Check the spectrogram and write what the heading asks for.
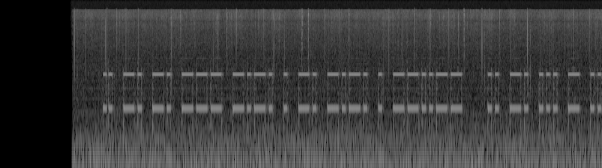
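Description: After about a second of dead silence, a low steady rumble starts, and over it a run of electronic beeps, short and long in an uneven pattern, with a brief break near the end.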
